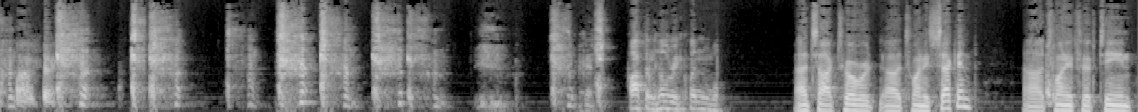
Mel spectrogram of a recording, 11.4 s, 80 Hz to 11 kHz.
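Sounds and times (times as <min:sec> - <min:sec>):
woman coughing in a played recording: 0:00.0 - 0:06.2
speech: 0:00.1 - 0:01.0, 0:06.3 - 0:07.4, 0:08.0 - 0:11.3.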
